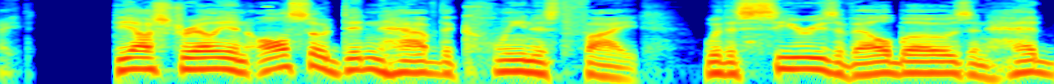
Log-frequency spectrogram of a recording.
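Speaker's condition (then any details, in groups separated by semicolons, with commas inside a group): No condition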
